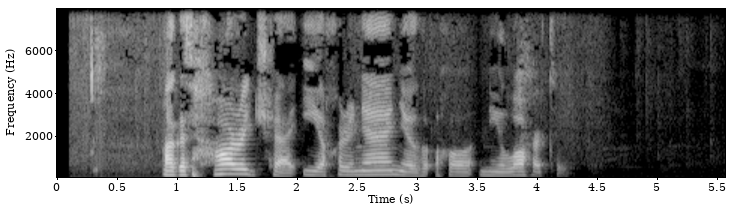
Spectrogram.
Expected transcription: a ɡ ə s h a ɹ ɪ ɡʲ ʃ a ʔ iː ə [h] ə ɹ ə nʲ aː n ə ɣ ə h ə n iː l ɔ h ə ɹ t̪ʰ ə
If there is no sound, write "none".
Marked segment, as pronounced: x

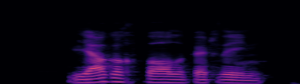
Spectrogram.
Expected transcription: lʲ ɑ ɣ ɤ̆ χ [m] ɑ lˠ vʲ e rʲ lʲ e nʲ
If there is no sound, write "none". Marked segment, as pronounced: b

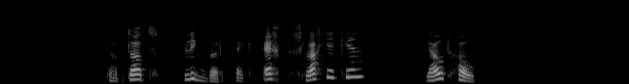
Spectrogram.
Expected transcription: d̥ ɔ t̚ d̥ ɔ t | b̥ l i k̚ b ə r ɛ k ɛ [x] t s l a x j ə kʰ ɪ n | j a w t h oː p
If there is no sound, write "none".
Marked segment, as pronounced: x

